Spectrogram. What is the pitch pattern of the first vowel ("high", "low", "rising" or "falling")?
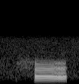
low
